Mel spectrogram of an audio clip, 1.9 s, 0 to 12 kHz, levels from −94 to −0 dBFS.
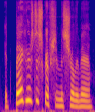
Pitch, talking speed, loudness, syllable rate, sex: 240 Hz, 190 wpm, -18 LUFS, 6.4 syllables/s, female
